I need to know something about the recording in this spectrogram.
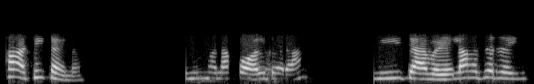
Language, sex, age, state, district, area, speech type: Marathi, female, 30-45, Maharashtra, Nagpur, urban, conversation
